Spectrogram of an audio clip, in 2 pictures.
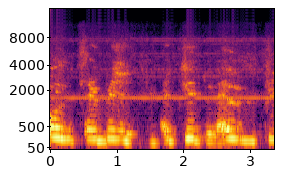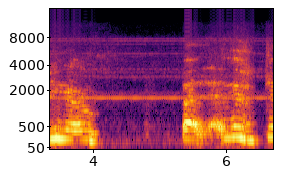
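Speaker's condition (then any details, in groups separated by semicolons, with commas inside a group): Cerebral palsy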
